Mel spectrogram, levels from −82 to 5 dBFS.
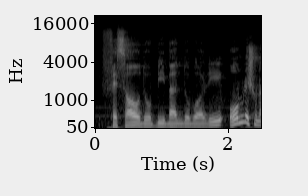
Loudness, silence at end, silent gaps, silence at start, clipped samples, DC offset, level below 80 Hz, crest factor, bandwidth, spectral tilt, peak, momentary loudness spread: -36 LUFS; 0 s; none; 0.1 s; under 0.1%; under 0.1%; -68 dBFS; 18 dB; 16.5 kHz; -5 dB/octave; -20 dBFS; 6 LU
